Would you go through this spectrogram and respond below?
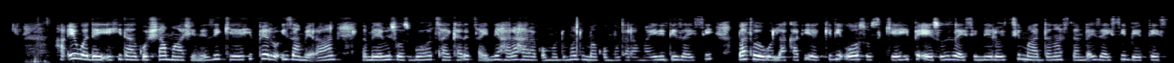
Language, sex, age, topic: Gamo, female, 25-35, agriculture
